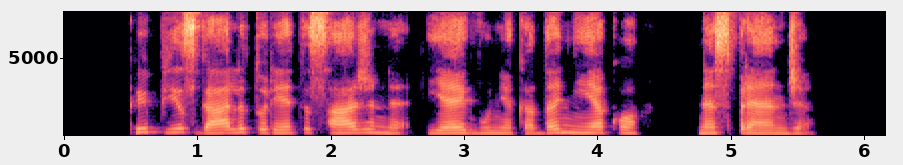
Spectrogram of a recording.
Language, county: Lithuanian, Klaipėda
